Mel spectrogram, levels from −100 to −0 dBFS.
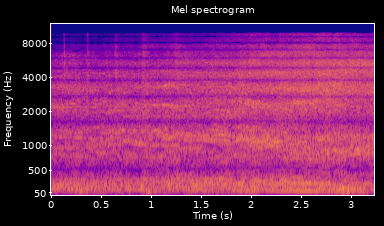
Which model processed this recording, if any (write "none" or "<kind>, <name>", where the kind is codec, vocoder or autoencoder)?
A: codec, SNAC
